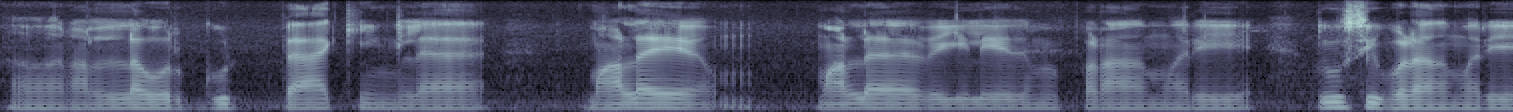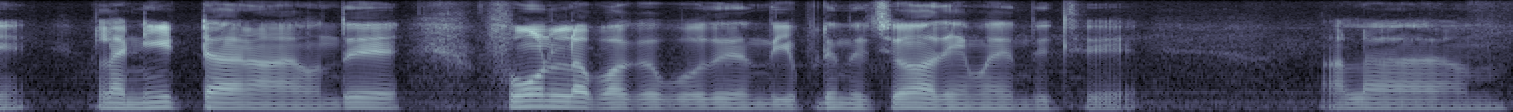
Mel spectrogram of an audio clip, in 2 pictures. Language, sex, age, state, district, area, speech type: Tamil, male, 30-45, Tamil Nadu, Pudukkottai, rural, spontaneous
